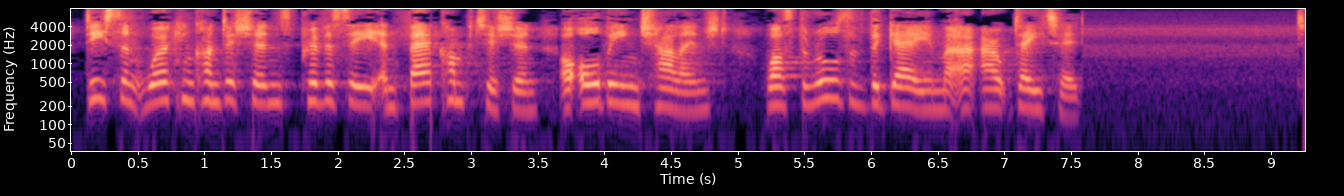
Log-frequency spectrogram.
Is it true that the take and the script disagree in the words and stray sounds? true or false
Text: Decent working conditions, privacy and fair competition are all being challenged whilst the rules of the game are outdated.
false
